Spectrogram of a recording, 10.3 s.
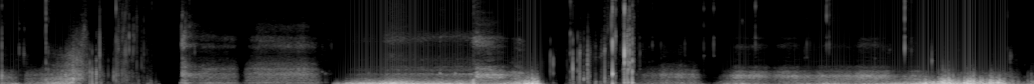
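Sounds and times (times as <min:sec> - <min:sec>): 
breathing and ear licking in the right ear: 0:01.8 - 0:05.4, 0:06.6 - 0:10.0.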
